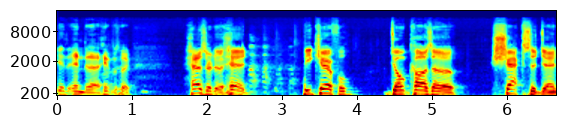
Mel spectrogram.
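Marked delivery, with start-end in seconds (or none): 1.7-6.7 put-on big-guy voice, navigation-announcer style. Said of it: "I don't know if I can do an impression of him. He's like a big guy".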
